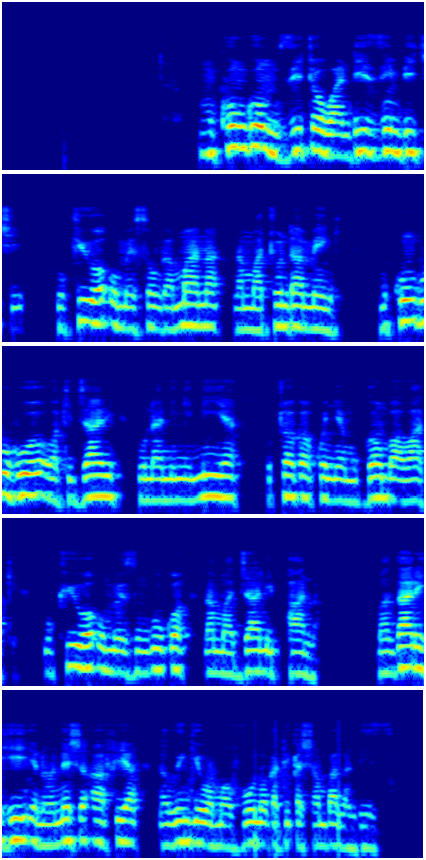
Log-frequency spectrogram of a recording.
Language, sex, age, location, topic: Swahili, male, 25-35, Mombasa, agriculture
